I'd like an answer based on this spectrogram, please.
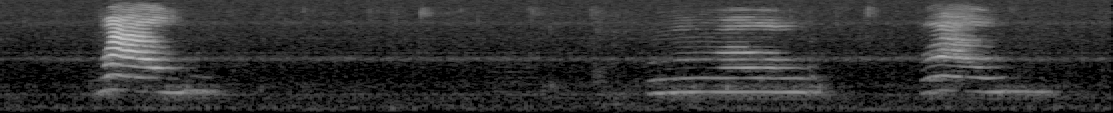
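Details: Kitten meowing indoors: three clear, high, harmonic meows, a sharp one at the start, then a longer drawn-out call and a final shorter one, with quiet pauses between.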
